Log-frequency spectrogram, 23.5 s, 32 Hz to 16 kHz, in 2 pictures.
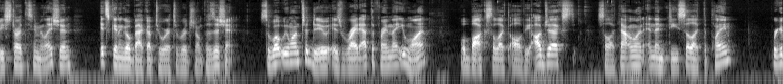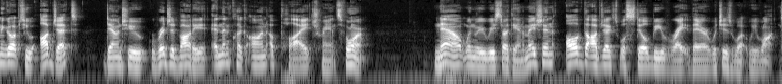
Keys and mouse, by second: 0.7 middle drag, 0.9 z, 3.0-3.4 drag, 6.7-7.6 drag, 6.7 z, 7.9 b, 9.1 shift+drag, 9.4 b, 10.7 click, 12.4-17.5 drag, 17.9 drag, 18.3 z, 19.3 click, 19.8 middle click, 19.9 drag, 20.0-20.7 middle drag, 20.7-21.5 drag, 21.5 drag, 22.1-22.5 middle drag, 22.6-23.2 drag, 23.4 middle click.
